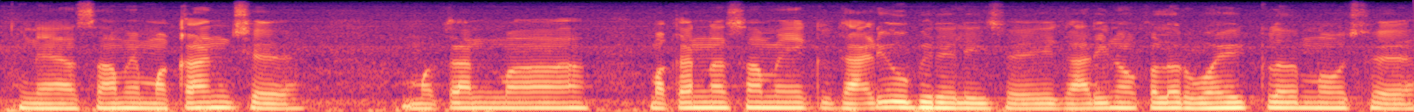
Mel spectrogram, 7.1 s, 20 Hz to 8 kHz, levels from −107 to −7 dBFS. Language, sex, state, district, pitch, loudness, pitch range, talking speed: Gujarati, male, Gujarat, Valsad, 140 Hz, -15 LUFS, 130-140 Hz, 170 wpm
